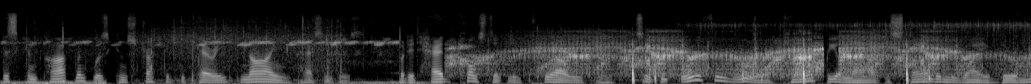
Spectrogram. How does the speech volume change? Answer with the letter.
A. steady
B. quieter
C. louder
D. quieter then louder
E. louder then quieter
A.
